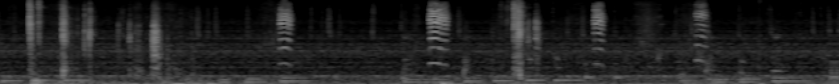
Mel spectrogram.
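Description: Squeaky dog toy squeezed in four short squeaks, with a few sharp clicks in the first second.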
